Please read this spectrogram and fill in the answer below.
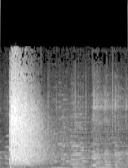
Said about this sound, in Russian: А ну-ка я сейчас как бабахну в черти из ружьишка.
